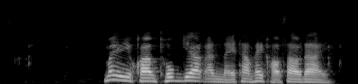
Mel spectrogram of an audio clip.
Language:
Thai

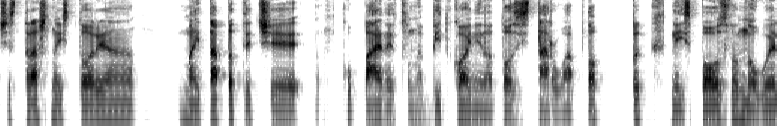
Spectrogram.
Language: Bulgarian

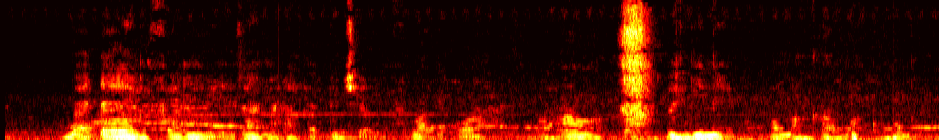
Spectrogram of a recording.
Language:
Swahili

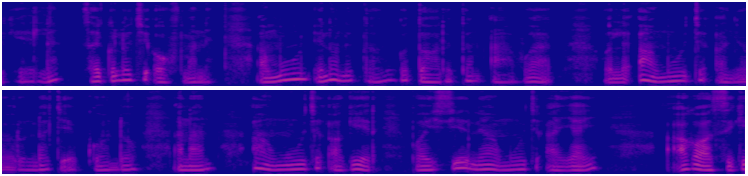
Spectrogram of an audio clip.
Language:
Kalenjin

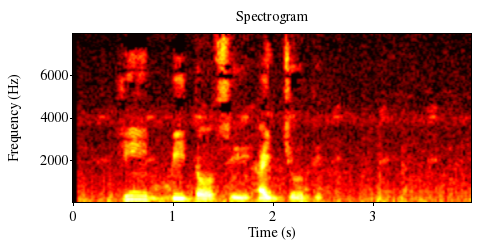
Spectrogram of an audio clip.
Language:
Nüpode Huitoto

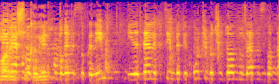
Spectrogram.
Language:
Hebrew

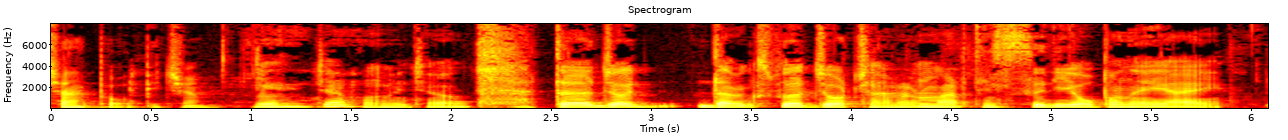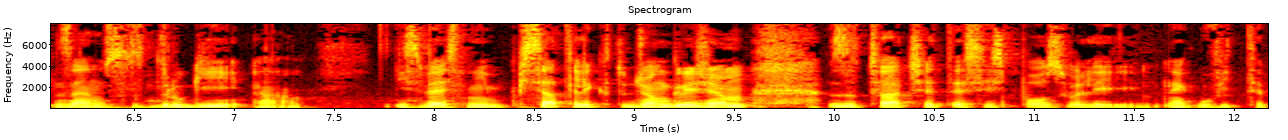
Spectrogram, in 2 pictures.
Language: Bulgarian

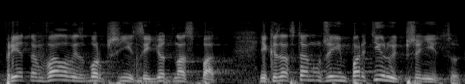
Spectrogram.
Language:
Kazakh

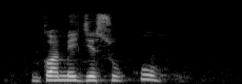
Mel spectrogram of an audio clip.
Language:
Aja (Benin)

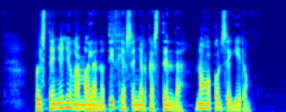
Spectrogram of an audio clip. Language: Galician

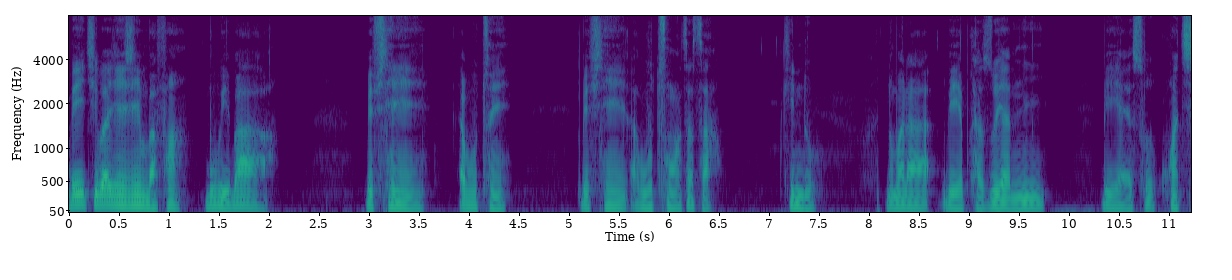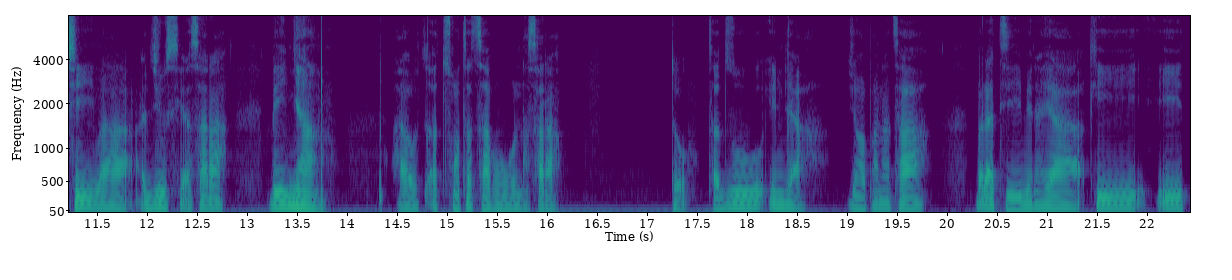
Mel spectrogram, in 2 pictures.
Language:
Wapan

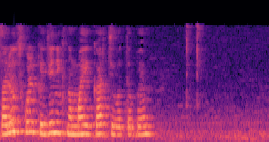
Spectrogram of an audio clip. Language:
Russian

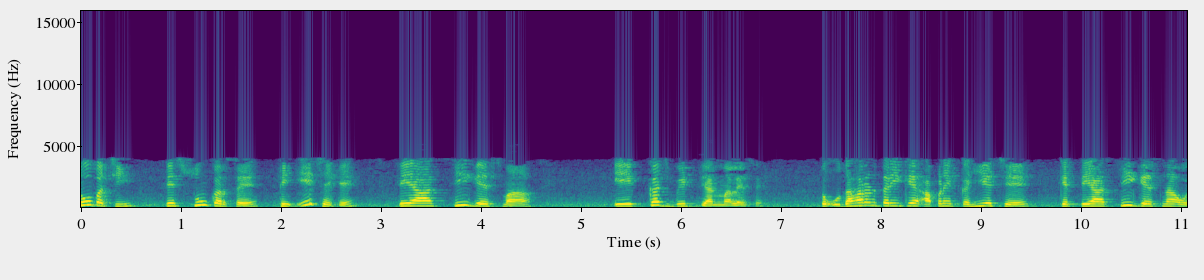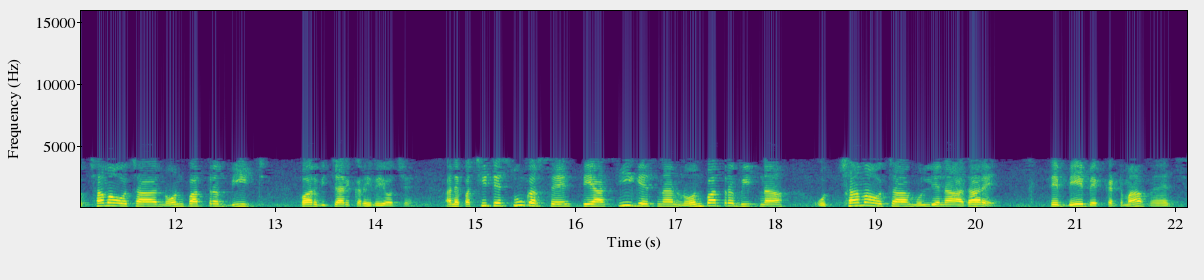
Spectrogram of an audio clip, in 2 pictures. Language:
Gujarati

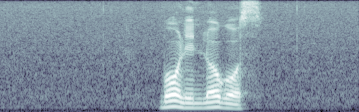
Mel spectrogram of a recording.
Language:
Sinhala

